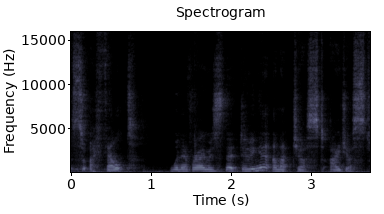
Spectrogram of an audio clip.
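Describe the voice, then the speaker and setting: This is a woman speaking in a Northern Irish accent. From Northern Ireland. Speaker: podcast co-host, witch. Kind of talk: casual chat.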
